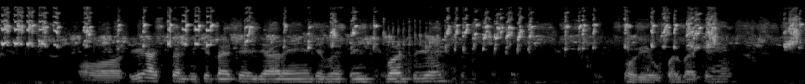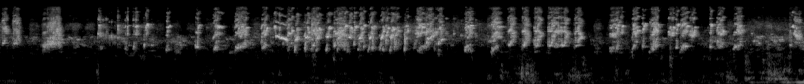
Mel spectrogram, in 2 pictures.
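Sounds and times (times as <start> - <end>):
lovebirds chirping shrilly: 0.0 - 16.0.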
